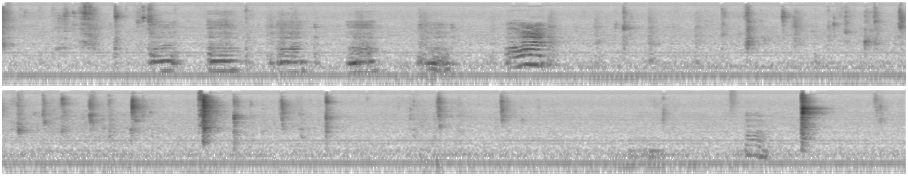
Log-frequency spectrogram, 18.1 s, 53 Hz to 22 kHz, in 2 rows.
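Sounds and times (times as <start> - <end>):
chewing and crunching chips: 0.0 - 1.7, 4.9 - 14.5
low steady hum: 0.0 - 18.0.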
